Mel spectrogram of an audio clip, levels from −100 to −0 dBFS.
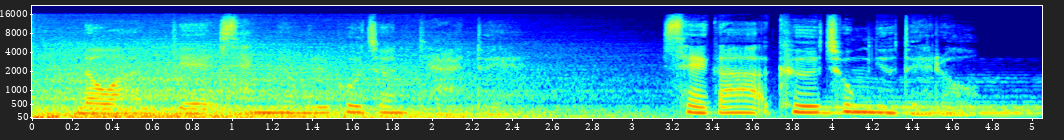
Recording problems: background music; loud; throughout; 5 dB below the speech

